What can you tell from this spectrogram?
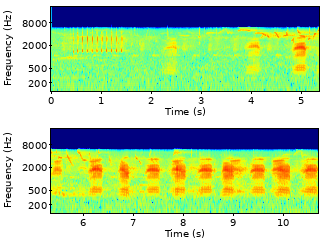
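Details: Frogs calling after rain to impress a partner: a quick train of short clicking pulses at first, then buzzy croaks building in loudness and settling into a steady beat of nearly two per second.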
